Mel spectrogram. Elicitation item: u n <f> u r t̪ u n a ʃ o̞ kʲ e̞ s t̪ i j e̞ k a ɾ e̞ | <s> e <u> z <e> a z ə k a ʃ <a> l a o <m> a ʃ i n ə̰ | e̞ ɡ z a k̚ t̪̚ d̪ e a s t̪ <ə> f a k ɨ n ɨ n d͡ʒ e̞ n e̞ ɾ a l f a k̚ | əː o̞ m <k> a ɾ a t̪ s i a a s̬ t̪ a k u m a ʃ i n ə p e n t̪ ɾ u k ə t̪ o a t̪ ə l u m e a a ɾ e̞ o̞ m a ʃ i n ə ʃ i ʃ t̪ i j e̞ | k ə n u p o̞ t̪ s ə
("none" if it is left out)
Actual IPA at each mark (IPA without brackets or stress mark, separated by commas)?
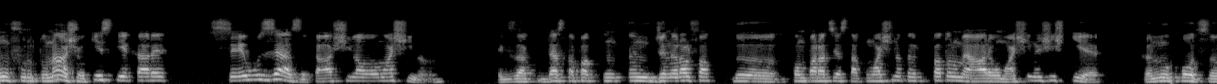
f, s, u, e, i, m, a, p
